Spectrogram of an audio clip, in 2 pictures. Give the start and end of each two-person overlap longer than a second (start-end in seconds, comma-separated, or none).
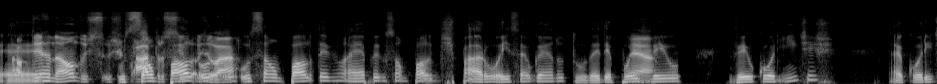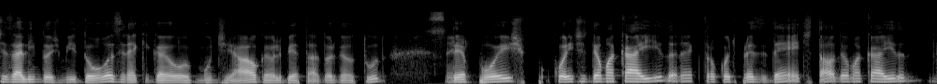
1.2-2.4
